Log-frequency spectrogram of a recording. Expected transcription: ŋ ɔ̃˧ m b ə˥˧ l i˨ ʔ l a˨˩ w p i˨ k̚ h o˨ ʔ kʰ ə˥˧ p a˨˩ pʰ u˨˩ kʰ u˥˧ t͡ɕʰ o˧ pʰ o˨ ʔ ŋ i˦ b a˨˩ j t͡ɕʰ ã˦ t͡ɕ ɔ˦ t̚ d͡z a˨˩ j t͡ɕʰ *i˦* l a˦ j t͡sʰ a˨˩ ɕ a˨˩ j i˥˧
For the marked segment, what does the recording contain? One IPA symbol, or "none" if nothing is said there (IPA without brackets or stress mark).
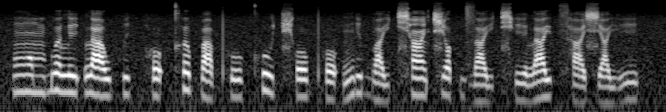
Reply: i˨˩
